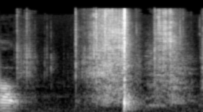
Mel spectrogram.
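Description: Vinyl LP record jackets being flipped forward in a wooden record bin: a rustling, sliding scrape of the sleeves with one sharp tap a little past the middle.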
